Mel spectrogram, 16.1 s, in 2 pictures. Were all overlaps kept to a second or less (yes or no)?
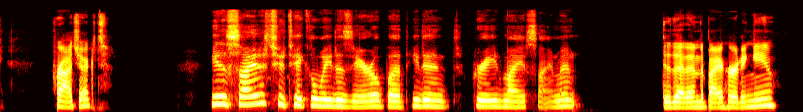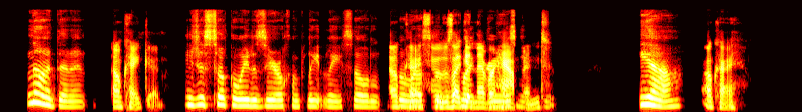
no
